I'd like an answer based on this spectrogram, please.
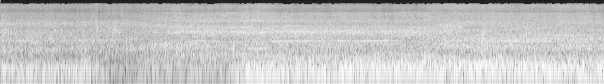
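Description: Amphibious excavator's diesel engine running steadily, a low drone that steps up louder about five seconds in and then holds.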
